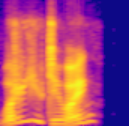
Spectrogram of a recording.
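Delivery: sudden, sharp and very high. Voicing someone who calls out to the approaching party: said sharply. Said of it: "hear a voice sharply to your left just say".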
